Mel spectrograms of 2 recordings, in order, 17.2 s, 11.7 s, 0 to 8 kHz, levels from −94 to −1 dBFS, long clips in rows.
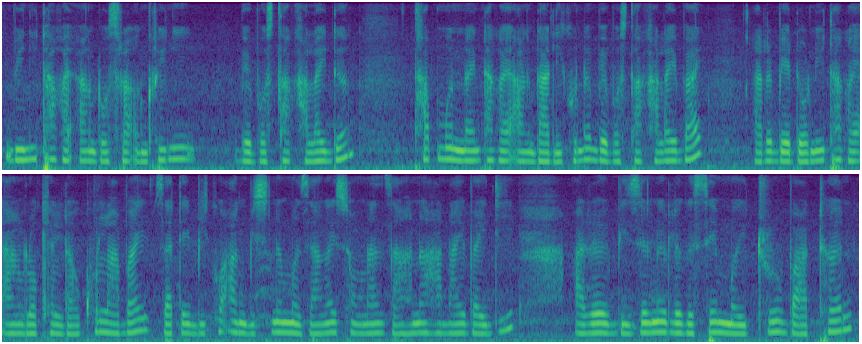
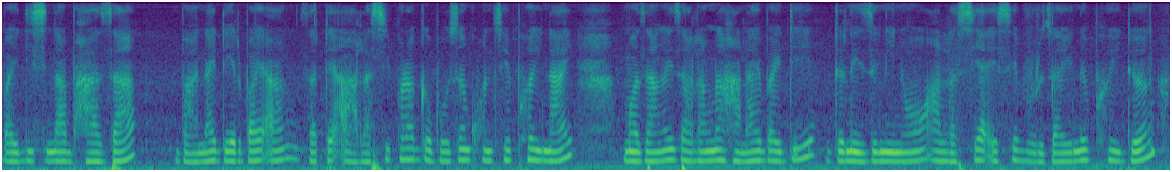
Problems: none marked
